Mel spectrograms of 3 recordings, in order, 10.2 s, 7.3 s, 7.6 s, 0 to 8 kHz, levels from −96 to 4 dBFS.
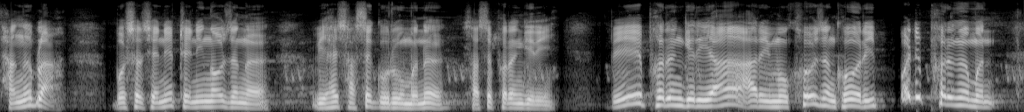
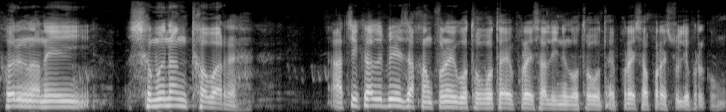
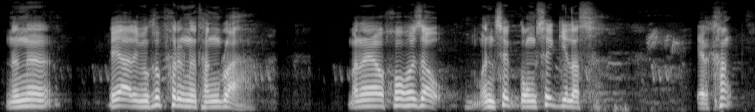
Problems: constant background noise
